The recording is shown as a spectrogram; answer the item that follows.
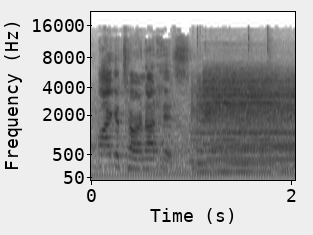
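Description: A man's voice briefly over the PA, then about a second in an electric guitar comes in through its amplifier, holding a ringing chord as a song begins.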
